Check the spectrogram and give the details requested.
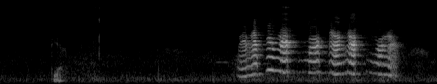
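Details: Assamese parrot talking in a cute voice: a faint click and tap, then a rapid run of about seven harmonic, speech-like syllables in quick succession before falling quiet.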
